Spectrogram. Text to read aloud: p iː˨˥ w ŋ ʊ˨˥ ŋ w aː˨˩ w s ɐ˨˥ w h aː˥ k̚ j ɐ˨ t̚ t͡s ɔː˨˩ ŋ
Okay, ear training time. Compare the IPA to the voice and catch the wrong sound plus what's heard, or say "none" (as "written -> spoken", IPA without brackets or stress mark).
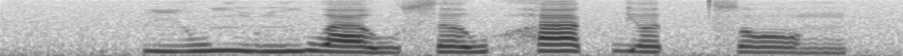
none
